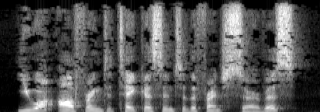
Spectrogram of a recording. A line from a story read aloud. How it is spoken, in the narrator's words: he asked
